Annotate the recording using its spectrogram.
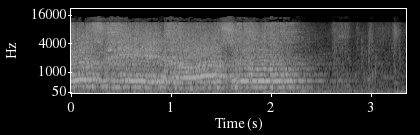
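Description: A children's choir sings loudly in a large echoing hall.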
